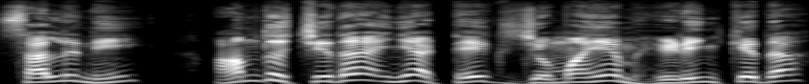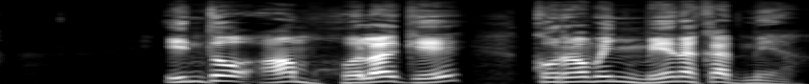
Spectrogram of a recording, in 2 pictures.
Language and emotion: Santali, angry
